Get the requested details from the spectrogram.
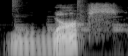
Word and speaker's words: Wirfs: So we have at number 4, Giants taking offensive tackle Tristan Wirfs.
